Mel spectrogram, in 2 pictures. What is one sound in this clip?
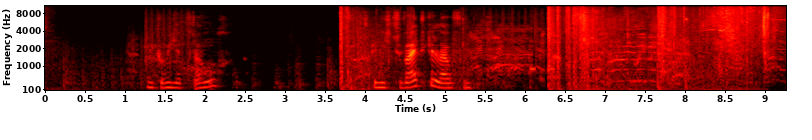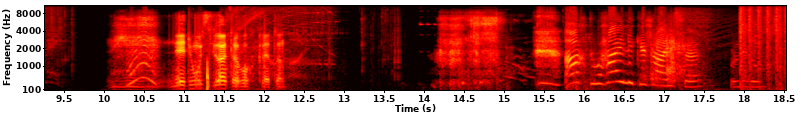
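Gunfire from a video game rattles in short bursts.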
